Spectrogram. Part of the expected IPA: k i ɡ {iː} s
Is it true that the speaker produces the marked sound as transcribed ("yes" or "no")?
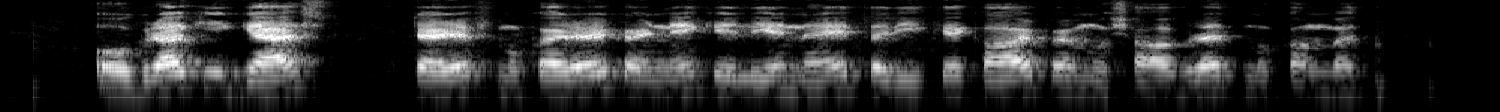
no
